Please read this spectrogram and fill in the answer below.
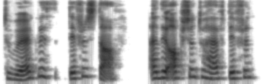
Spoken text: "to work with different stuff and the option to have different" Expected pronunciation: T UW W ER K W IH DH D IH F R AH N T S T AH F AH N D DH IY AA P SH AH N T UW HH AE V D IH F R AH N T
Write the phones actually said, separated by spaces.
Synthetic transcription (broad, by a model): T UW W ER K W IH DH D IH F R AH N T S T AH F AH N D DH IY AA P SH AH N T UW HH AE V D IH F R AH N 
